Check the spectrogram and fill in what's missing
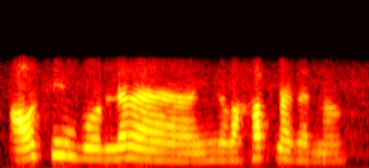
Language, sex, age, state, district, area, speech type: Tamil, female, 18-30, Tamil Nadu, Krishnagiri, rural, conversation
